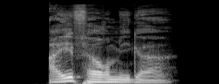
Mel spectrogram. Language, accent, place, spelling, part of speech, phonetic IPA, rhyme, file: German, Germany, Berlin, eiförmiger, adjective, [ˈaɪ̯ˌfœʁmɪɡɐ], -aɪ̯fœʁmɪɡɐ, De-eiförmiger.ogg
- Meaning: 1. comparative degree of eiförmig 2. inflection of eiförmig: strong/mixed nominative masculine singular 3. inflection of eiförmig: strong genitive/dative feminine singular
